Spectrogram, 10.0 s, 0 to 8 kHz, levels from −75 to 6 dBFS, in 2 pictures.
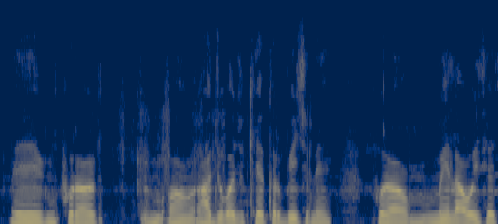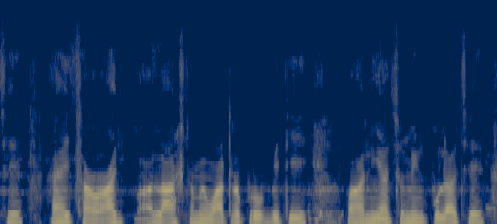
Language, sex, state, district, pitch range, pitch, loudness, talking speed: Halbi, male, Chhattisgarh, Bastar, 135-145 Hz, 140 Hz, -24 LUFS, 140 wpm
